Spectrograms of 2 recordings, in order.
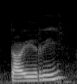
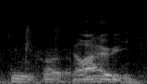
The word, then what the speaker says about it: Tairi: Tairi. Diary.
